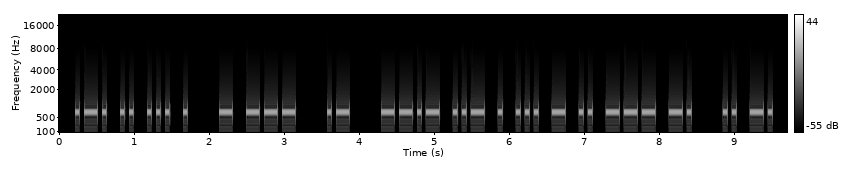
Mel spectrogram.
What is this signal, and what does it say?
Morse code, heard as a keyed tone, about 21 wpm, 700 Hz. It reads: RISE TO A QUESTION IN
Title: Sentences from Top 1000 Words - Review Part 6 - 20wpm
